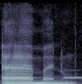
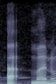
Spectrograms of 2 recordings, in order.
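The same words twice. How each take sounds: First: It begins with one long drawn-out vowel. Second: It begins with two separate glottal-stop vowels. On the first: This is how it is actually read. "jadi amanu" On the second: This is the underlying original form. "Sepatutnya a a amanu kan?"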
